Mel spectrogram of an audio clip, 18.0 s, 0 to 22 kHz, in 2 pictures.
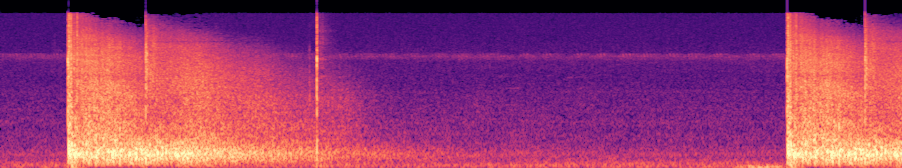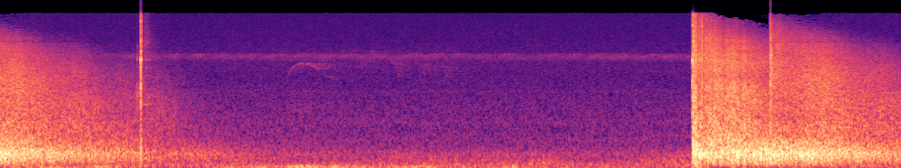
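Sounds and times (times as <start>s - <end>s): rifle shots with echo: 0.6s - 4.4s, 7.8s - 11.2s, 15.9s - 18.0s.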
